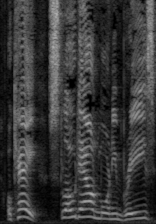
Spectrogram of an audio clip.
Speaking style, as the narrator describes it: yelled Jack

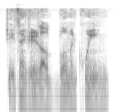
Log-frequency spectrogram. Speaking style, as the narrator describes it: growled Babbitt

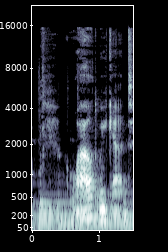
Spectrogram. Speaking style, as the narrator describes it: Hank whispered

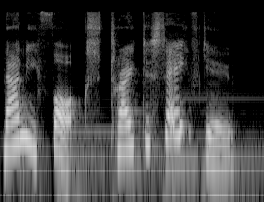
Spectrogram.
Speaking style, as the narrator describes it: chirped the chicks

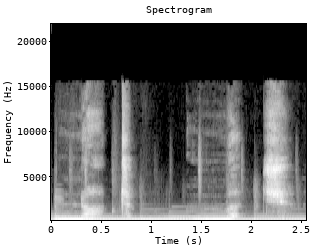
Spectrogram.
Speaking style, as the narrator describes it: rumbled the shadowy figure

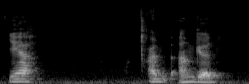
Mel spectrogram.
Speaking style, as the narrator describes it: Abby stammered

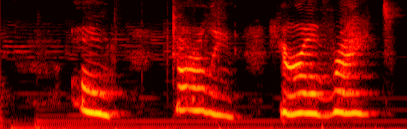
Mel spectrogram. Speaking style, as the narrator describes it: cried the mother hare

